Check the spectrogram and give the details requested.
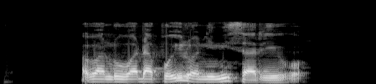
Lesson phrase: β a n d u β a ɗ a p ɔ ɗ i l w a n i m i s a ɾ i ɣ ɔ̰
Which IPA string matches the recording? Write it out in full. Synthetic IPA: β a n d u β a ɗ a p ɔ i l w a n i m i s a ɾ i ɣ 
